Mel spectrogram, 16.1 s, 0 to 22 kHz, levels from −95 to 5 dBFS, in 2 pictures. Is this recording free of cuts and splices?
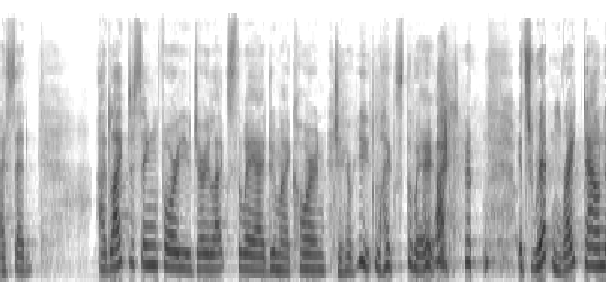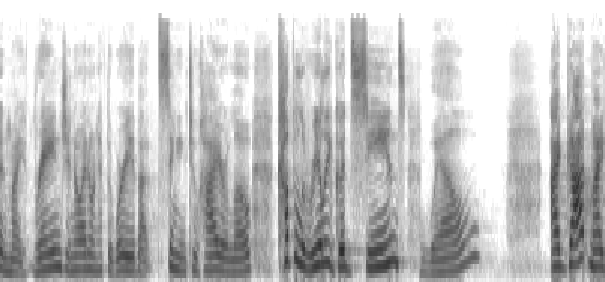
no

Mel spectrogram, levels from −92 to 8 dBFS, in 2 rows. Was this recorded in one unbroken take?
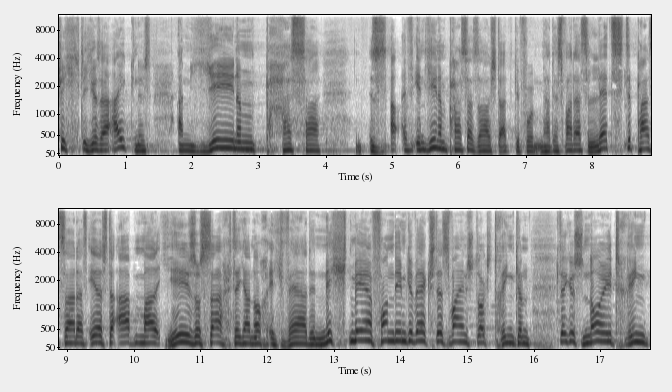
no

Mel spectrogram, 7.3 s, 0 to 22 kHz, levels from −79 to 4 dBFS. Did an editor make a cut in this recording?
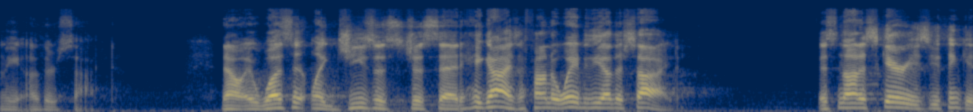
no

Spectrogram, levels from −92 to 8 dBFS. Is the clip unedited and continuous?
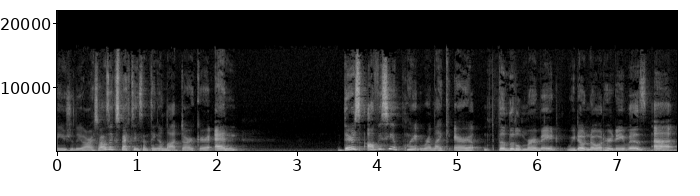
no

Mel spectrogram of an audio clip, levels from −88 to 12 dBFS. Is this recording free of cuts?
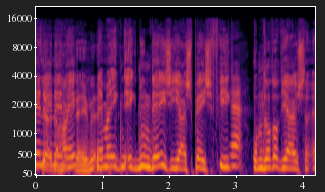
yes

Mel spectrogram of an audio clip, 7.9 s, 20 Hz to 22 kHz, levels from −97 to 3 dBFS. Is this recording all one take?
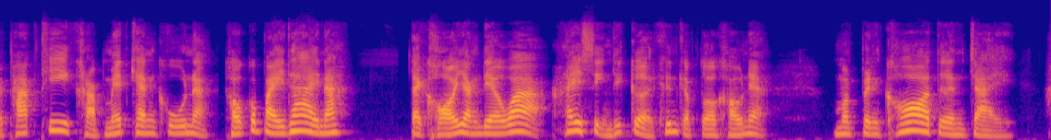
no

